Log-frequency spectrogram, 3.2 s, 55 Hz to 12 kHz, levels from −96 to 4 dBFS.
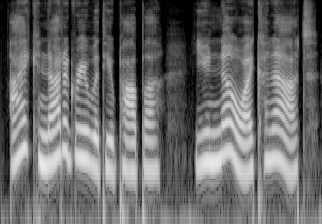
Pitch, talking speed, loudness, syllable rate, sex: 240 Hz, 185 wpm, -15 LUFS, 5.2 syllables/s, female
